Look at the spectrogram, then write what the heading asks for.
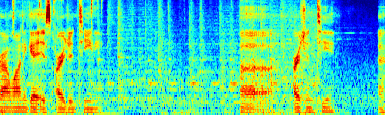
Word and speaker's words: Argenti: The next future character I want to get is Argentini. Argenti. And how to say his... Sorry, Argenti. I don't know why I was saying it like that.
